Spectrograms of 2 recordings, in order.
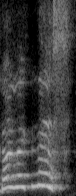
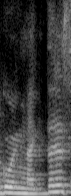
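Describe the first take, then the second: First: The voice is pitched high and strained. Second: The voice is pitched low and relaxed. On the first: The speaker sounds stressed and less authoritative. The speaker calls it wrong. "we have a tendency to raise our voice" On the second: The speaker sounds calm and in authority. The speaker calls it right. "we need to lower our voice"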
